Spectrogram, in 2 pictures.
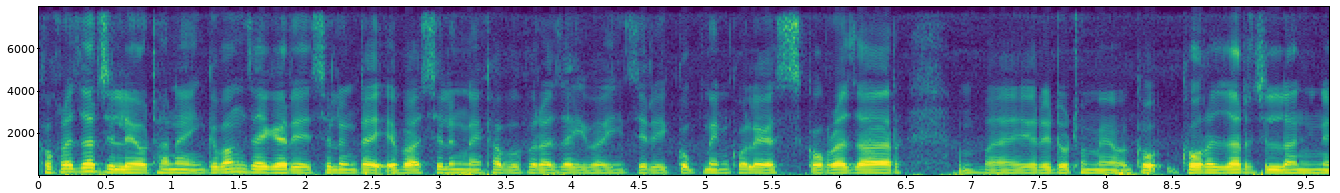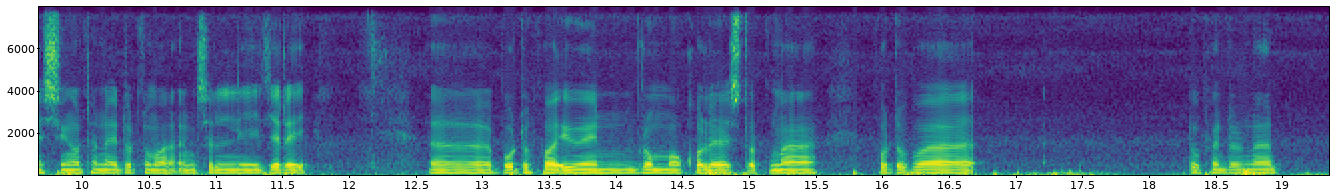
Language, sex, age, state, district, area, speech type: Bodo, male, 18-30, Assam, Kokrajhar, rural, spontaneous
